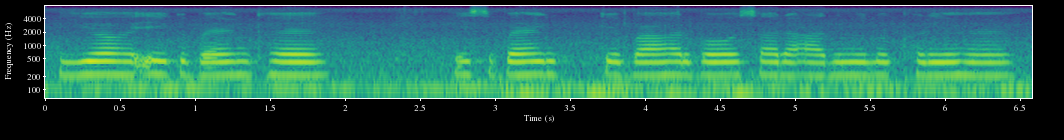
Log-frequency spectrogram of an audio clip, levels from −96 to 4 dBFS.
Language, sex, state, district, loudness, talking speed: Hindi, female, Jharkhand, Palamu, -14 LUFS, 130 wpm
